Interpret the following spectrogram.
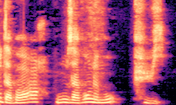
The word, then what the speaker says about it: puis: nous avons le mot puis n'oublie pas que le s est honnête muette alors nous utilisons le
